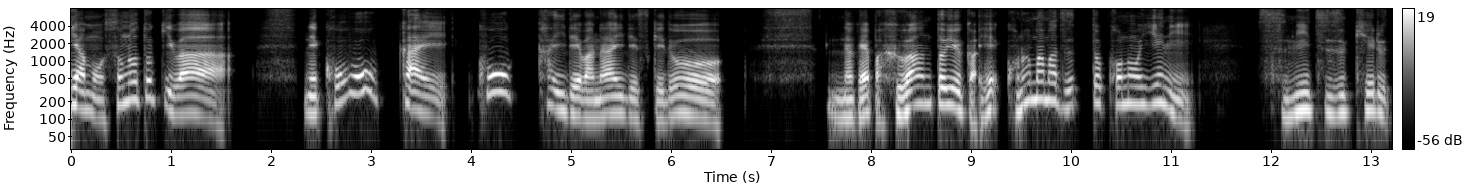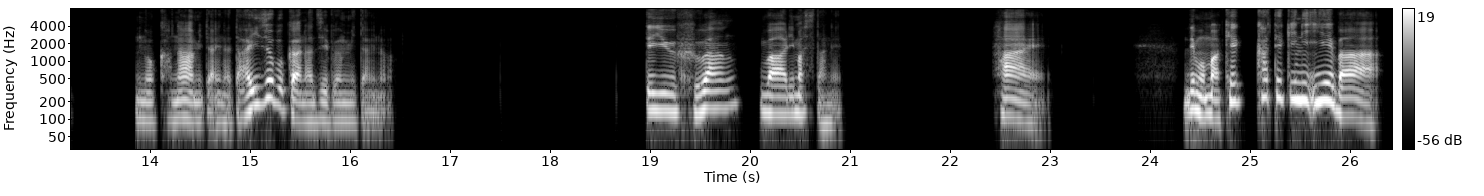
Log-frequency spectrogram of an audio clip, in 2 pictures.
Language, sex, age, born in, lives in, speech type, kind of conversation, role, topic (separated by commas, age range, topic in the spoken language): Japanese, male, 40-44, Japan, Japan, conversation, podcast, guest, 勇気を振り絞った一番の瞬間はいつでしたか？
